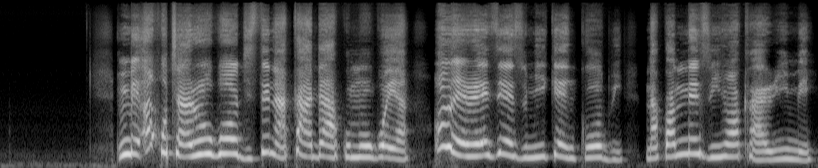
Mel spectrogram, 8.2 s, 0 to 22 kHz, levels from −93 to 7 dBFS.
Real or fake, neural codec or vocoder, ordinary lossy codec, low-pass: fake; autoencoder, 48 kHz, 32 numbers a frame, DAC-VAE, trained on Japanese speech; none; none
